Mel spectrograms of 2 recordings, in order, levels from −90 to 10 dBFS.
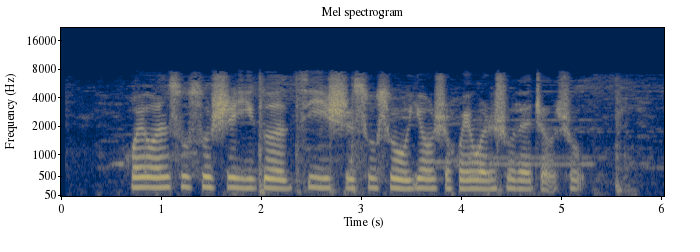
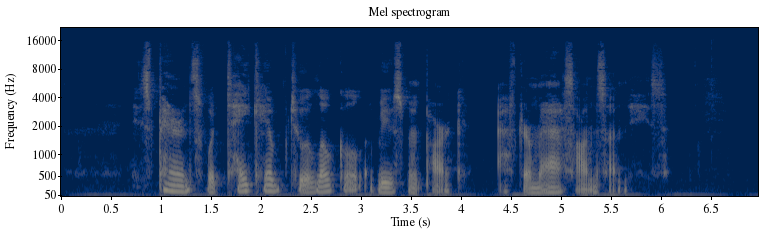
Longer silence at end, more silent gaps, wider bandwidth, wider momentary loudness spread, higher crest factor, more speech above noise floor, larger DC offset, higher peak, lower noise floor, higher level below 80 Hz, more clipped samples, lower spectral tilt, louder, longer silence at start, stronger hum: second, 0.35 s vs 0.9 s; neither; second, 8 kHz vs 16 kHz; second, 12 LU vs 15 LU; about the same, 18 dB vs 20 dB; about the same, 34 dB vs 32 dB; neither; first, -4 dBFS vs -22 dBFS; second, -56 dBFS vs -73 dBFS; about the same, -62 dBFS vs -66 dBFS; neither; second, -3 dB/octave vs -5 dB/octave; first, -21 LUFS vs -42 LUFS; second, 0.55 s vs 0.7 s; neither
